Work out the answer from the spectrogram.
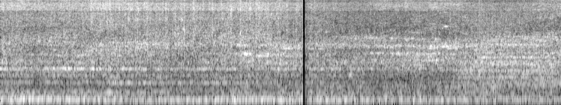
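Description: Freight train passing close by: the deep rumble of the trailing diesel locomotive gives way to double-stack container cars rolling past with a steady low rumble. The sound cuts out for an instant about four seconds in.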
